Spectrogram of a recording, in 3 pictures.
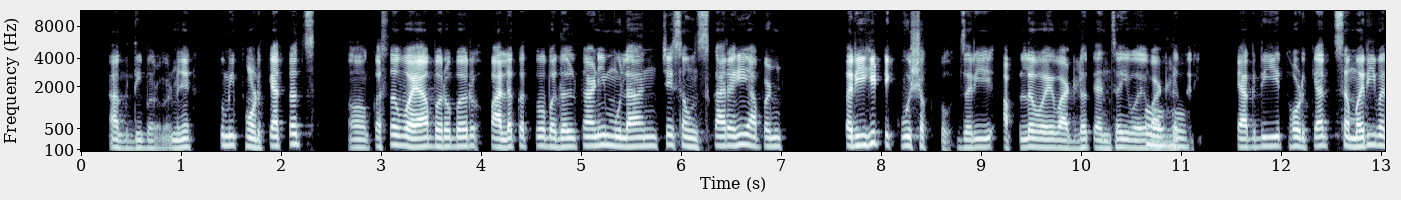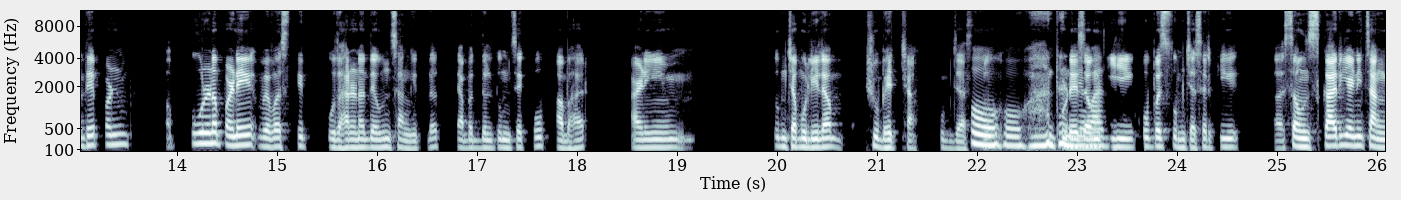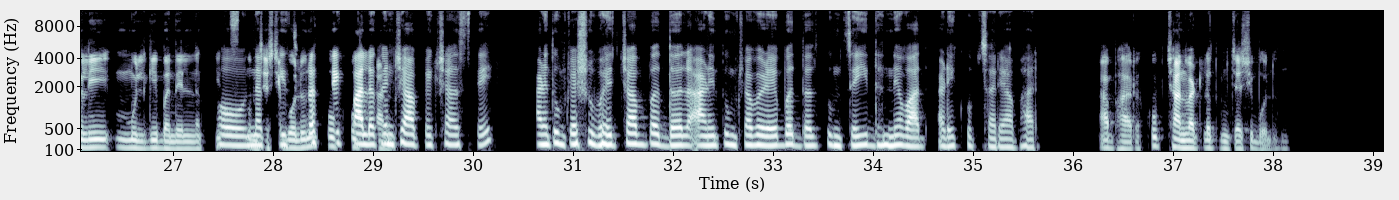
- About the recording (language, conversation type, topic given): Marathi, podcast, वयाच्या वेगवेगळ्या टप्प्यांमध्ये पालकत्व कसे बदलते?
- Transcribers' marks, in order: other noise; in English: "समरीमध्ये"; tapping; laughing while speaking: "ह, धन्यवाद"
